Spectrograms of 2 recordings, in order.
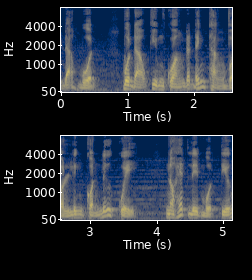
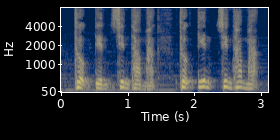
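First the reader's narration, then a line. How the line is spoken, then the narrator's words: Frightened pleading. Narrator (Vietnamese): con nữ quỷ đã bắt đầu sợ hãi, cầu xin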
